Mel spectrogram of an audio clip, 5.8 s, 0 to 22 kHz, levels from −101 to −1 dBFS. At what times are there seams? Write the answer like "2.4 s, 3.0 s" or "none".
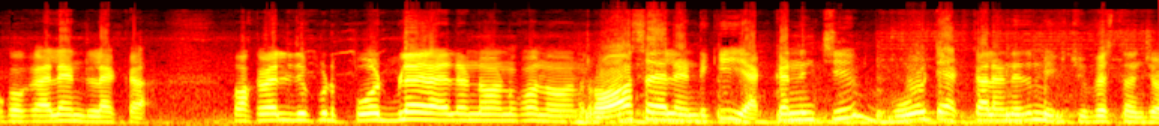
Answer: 2.9 s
